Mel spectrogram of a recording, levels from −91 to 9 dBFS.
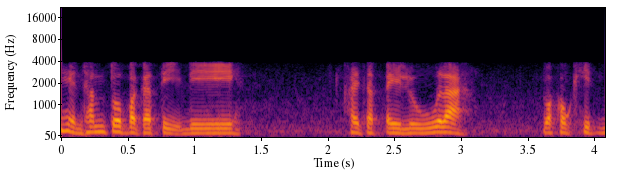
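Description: Throughout, the speech sounds buzzy, thin and plainly synthetic, with nothing above 4 kHz. This is the AMR narrowband mobile codec: an 8 kHz vocal-tract model rebuilt from sparse pulses every 5 ms, and damage this audible fits roughly 7.4 kbps AMR-NB.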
